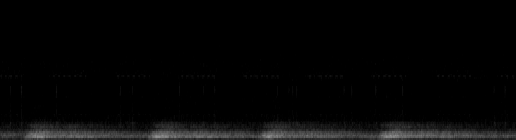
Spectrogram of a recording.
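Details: Karelian Bear Dog on an autumn hunt in Finland, barking at two young adult bears held at bay; four ringing barks spaced about once a second, each with a drawn-out echoing tail in quiet forest.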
